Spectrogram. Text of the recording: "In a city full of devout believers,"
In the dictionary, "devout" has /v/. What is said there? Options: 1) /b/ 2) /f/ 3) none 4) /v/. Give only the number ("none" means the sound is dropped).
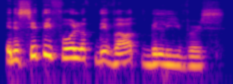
4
